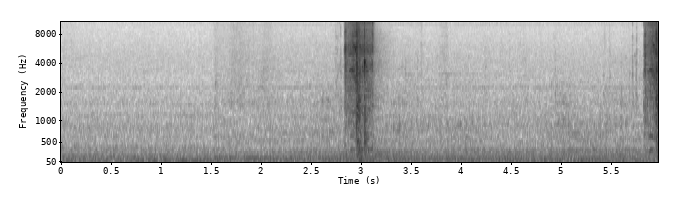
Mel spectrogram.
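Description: A cordless nail gun firing, driving nails through pine trim into a plywood door panel: two sharp shots about three seconds apart, the second at the very end.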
